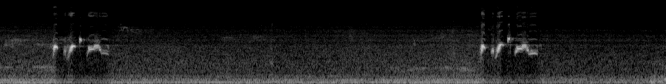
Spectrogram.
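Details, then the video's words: Red-whiskered bulbul 'old forest voice' morning song of 8 to 10 notes, for training young birds: two brief bursts of three or four sharp whistles about four seconds apart, over a low steady hum. "Luyện chào mào hót sáng GIỌNG GIÀ RỪNG âm 8-9-10 cực chuẩn"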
